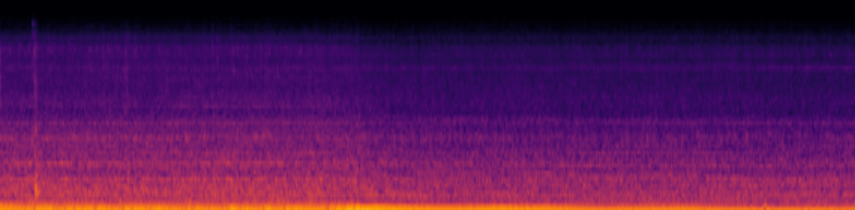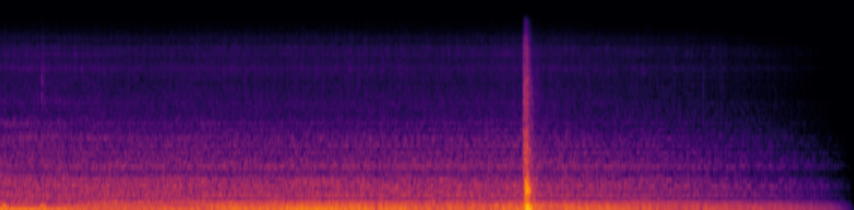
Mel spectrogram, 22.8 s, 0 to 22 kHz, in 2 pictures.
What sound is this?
Car engine running 3
automobile, car, close, closing, door, doors, drive, engine, idle, ignition, lock, machine, motor, open, opening, racing, reverb, shut, shutting, slam, slamming, start, starting, vehicle, vroom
